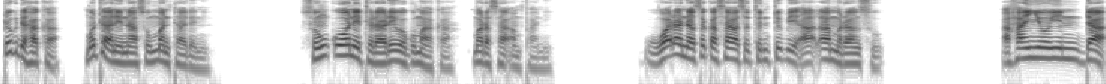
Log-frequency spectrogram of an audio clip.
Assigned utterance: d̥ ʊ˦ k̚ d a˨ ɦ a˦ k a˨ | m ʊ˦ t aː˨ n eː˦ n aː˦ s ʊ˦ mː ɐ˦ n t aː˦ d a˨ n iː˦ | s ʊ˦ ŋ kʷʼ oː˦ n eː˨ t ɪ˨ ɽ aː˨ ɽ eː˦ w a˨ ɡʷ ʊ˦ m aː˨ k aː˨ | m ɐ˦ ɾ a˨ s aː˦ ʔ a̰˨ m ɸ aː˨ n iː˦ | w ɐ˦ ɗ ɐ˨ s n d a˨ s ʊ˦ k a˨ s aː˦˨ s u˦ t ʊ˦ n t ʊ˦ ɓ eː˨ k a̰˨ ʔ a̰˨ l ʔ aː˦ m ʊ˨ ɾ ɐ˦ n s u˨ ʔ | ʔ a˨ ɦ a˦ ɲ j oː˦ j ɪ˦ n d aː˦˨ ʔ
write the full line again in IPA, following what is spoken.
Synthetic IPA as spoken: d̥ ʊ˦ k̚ d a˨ ɦ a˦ k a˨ | m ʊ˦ t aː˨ n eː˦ n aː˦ s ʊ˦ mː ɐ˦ n t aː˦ d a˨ n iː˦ | s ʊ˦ ŋ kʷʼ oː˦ n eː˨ t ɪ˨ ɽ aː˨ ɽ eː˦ w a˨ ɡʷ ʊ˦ m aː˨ k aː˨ | m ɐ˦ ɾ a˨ s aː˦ ʔ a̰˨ m ɸ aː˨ n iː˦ | w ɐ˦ ɗ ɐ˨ n d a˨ s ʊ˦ k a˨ s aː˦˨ s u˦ t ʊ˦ n t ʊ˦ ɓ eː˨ ʔ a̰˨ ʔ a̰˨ l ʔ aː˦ m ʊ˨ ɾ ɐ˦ n s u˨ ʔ | ʔ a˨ ɦ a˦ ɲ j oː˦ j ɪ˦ n d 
